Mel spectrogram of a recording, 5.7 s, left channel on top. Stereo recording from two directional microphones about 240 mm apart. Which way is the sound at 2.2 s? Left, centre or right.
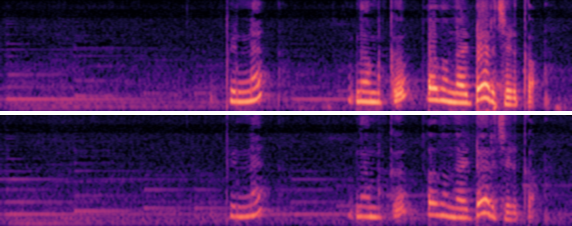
Left.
